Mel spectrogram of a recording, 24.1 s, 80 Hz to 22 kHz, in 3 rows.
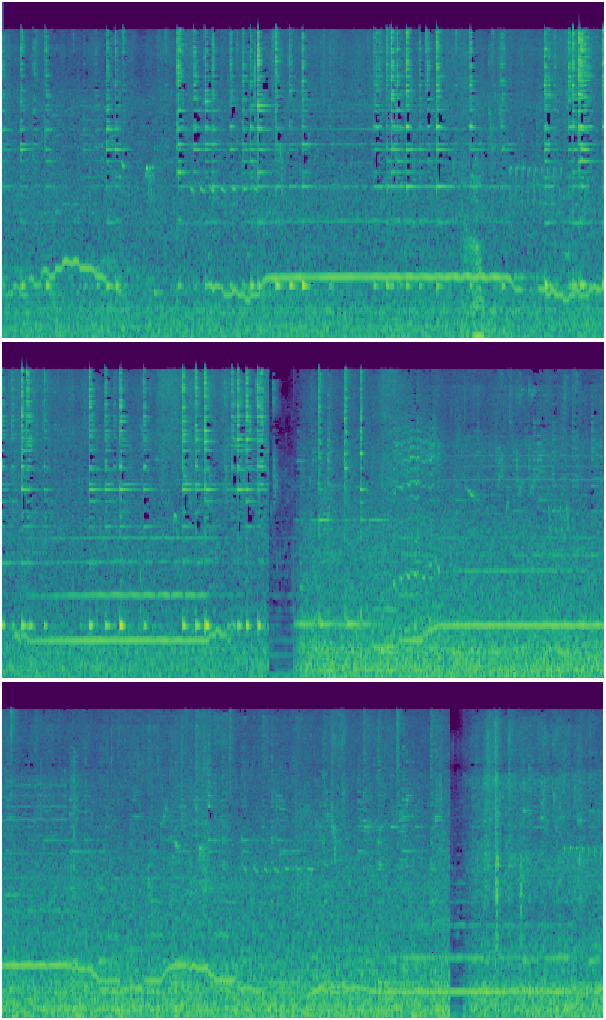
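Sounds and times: animal bells clinking: 0.0s - 13.9s, 18.6s - 22.0s, 22.6s - 24.0s
faint wavering tone: 0.0s - 24.0s.

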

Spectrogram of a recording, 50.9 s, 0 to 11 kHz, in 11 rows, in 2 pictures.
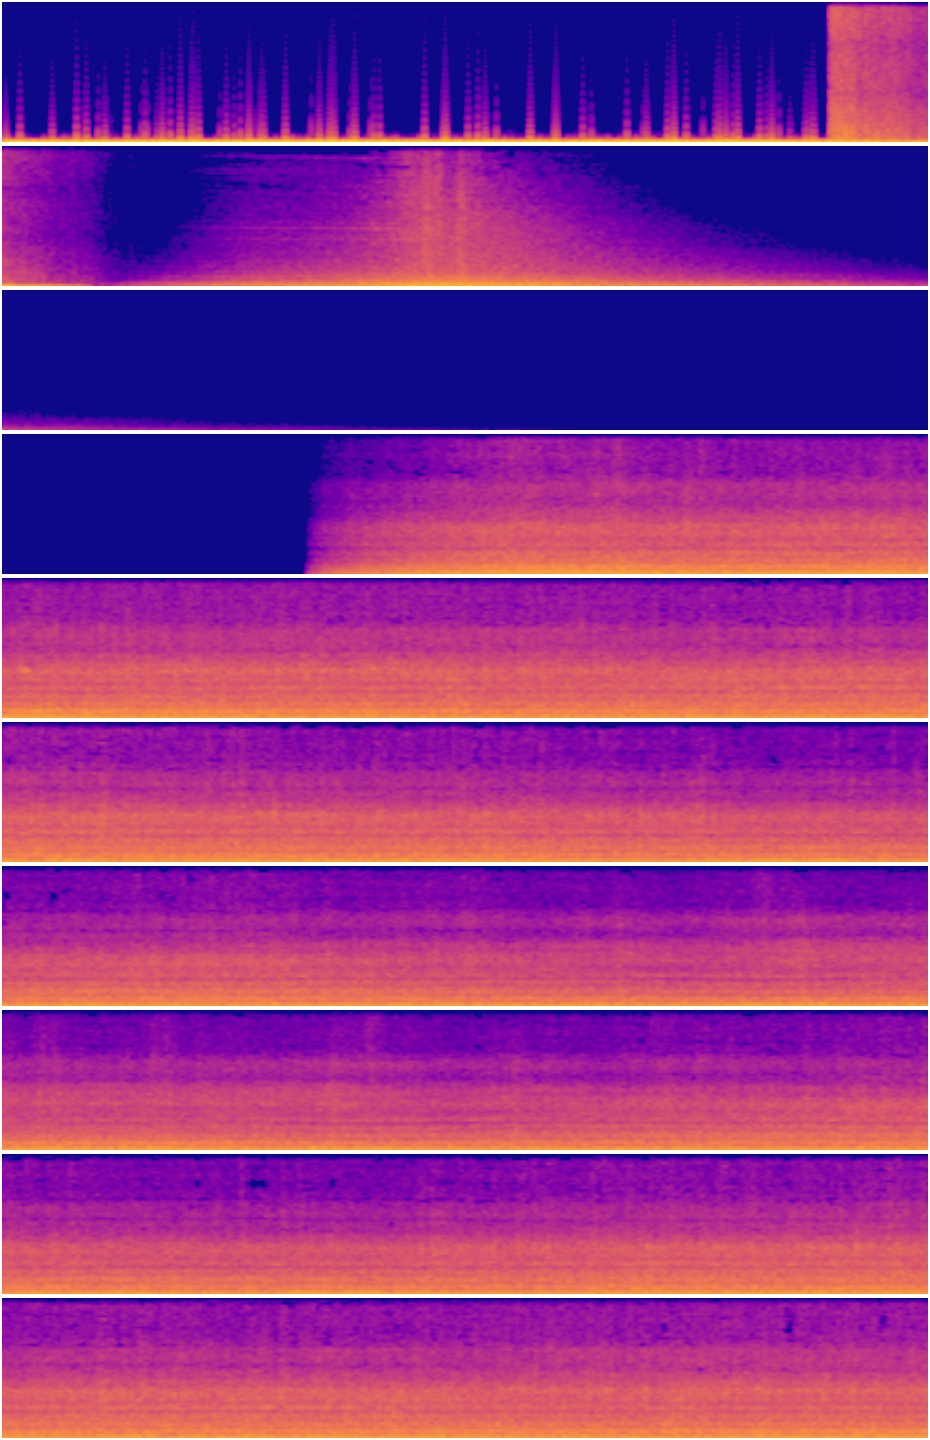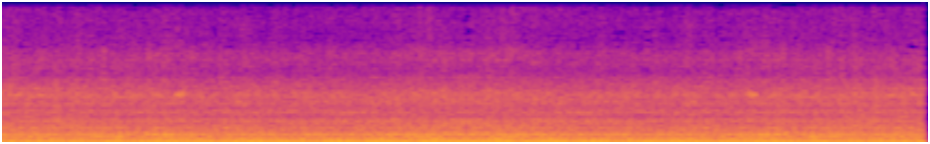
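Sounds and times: even rumbling noise: 0.0s - 9.4s.

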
